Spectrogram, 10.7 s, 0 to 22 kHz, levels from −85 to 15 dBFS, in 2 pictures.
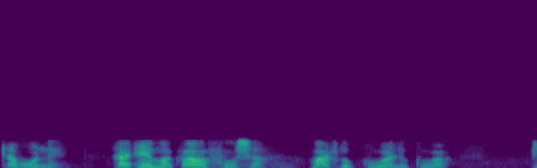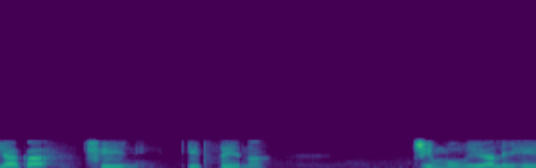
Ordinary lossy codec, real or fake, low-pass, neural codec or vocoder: none; fake; 3.6 kHz; codec, 16 kHz, 1 kbps, X-Codec, WavLM features, trained on Multilingual LibriSpeech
